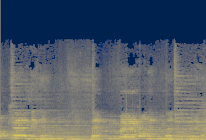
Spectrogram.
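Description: Live Nordic folk song: a woman singing a slow melody in long held notes, with string instruments accompanying.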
